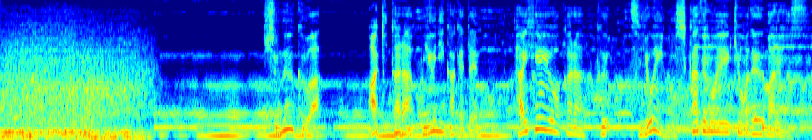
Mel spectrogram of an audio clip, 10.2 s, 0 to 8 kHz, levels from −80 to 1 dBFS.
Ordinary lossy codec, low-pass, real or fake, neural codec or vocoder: none; none; fake; codec, 16 kHz, 16 kbps, FunCodec, trained on LibriTTS, 50 frames a second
